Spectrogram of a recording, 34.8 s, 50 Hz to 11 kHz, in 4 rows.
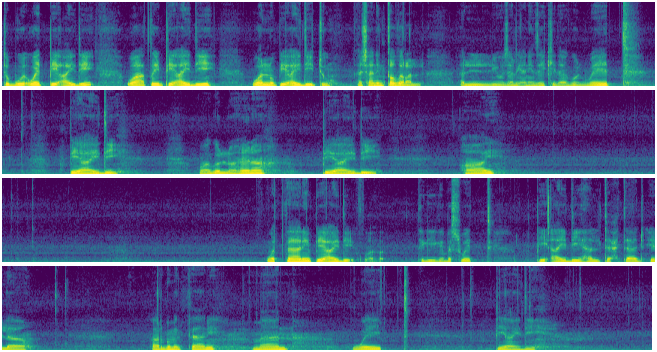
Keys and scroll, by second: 6.7 Left, 6.8 Left, 6.9 Left, 7.1 Left, 7.2 Left, 7.4 Left, 8.9-10.3 typing, 10.6 Right, 12.6-14.1 typing, 16.0 typing, 17.2-18.2 typing, 29.0-33.4 typing, 34.4 Up, 34.6 Left.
